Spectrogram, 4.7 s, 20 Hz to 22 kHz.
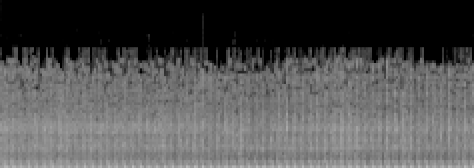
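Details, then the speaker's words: Suzuki Satria FU 150 after valve clearance adjustment and ignition wiring reconnected: even low thumping steady idle, about three beats a second, no ticks or rattles; smooth, healthy single-cylinder idle. "Suara mesin lembut."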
